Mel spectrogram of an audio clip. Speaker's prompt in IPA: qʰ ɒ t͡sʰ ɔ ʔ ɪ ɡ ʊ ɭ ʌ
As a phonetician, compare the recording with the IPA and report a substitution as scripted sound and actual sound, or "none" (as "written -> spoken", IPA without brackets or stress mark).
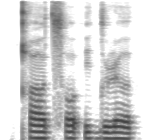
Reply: none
